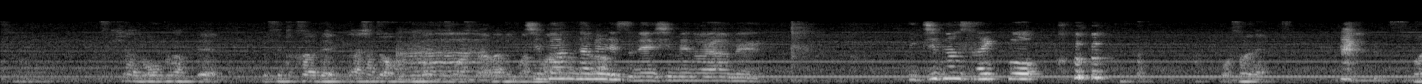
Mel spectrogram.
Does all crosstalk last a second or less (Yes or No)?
No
